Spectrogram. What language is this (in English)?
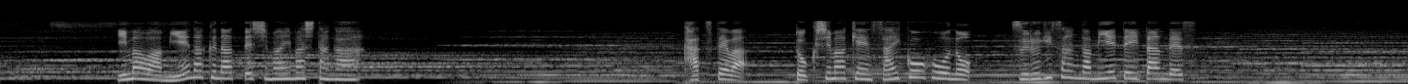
Japanese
